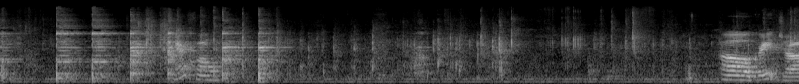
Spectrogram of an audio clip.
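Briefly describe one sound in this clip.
Flour pours and rustles into a metal bowl.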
